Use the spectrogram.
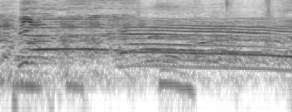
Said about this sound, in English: He admitted it. It's the only room you'll get a cheer in.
